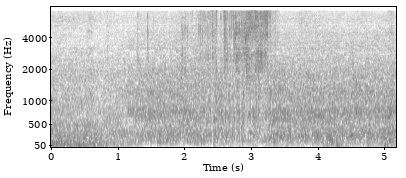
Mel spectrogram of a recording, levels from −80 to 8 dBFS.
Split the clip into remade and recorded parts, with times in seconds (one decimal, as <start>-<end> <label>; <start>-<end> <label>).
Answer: 0.0-5.2 remade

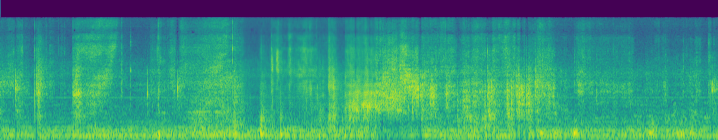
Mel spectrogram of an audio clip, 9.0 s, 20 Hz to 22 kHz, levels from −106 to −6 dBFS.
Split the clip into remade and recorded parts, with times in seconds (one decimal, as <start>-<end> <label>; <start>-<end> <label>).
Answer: 0.0-3.0 recorded; 3.0-4.7 remade; 4.7-9.0 recorded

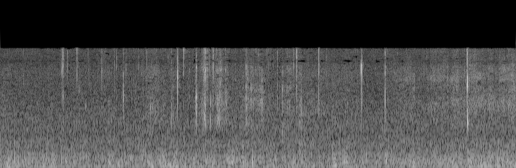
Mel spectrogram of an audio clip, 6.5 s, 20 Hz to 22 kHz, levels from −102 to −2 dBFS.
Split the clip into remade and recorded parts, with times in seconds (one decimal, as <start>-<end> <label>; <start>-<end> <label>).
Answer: 0.0-6.5 recorded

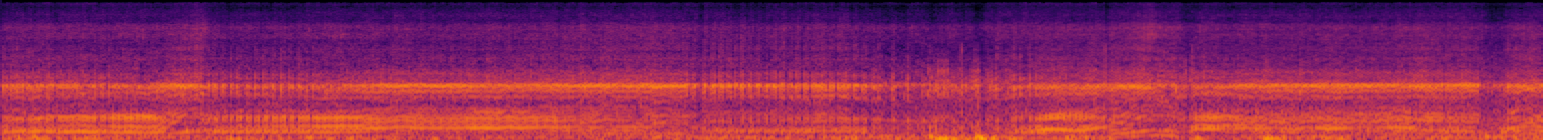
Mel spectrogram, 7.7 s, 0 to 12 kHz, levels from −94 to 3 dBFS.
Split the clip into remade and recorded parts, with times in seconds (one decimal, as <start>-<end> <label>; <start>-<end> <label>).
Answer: 0.0-4.7 recorded; 4.7-7.7 remade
